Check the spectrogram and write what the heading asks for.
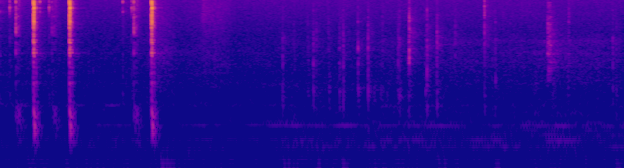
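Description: Typing on a computer keyboard: four loud, sharp key clicks in the first second and a half, then a run of lighter, quicker keystrokes.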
